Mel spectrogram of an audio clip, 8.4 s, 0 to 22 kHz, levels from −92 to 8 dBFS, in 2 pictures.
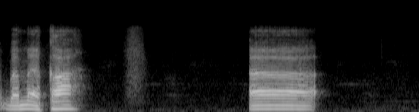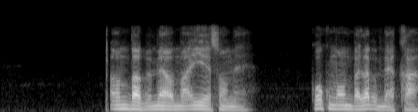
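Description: Two packets in a speech recording carried over an Opus call path were lost around 2.93 to 2.99 s, and the decoder rebuilt about 40 ms from the low-bitrate copies in the following packets. The lost packet rebuilt from error correction leaves no gap, but that stretch sounds rougher and noisier than the coded audio around it, whose bandwidth tops out near 8 kHz.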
